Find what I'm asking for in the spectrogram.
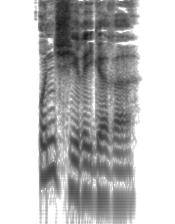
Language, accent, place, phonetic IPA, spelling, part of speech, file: German, Germany, Berlin, [ˈʊnˌʃiːʁɪɡəʁə], unschierigere, adjective, De-unschierigere.ogg
- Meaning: inflection of unschierig: 1. strong/mixed nominative/accusative feminine singular comparative degree 2. strong nominative/accusative plural comparative degree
